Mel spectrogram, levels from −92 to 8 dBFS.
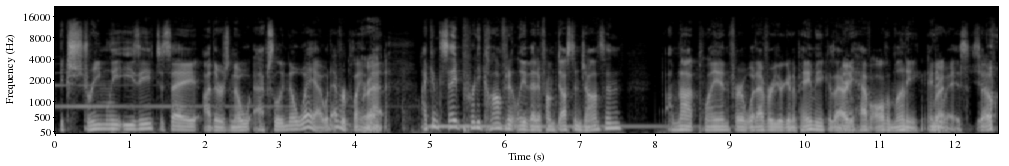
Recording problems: background music; noticeable; throughout; 15 dB below the speech

